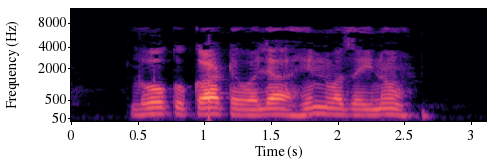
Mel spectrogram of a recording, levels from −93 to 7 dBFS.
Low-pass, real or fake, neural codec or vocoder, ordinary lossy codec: 7.2 kHz; real; none; MP3, 32 kbps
